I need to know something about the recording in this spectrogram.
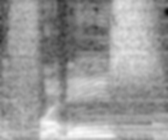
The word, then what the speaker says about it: Frubles: Frubles rhymes with bubble- Frubbles? Really?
